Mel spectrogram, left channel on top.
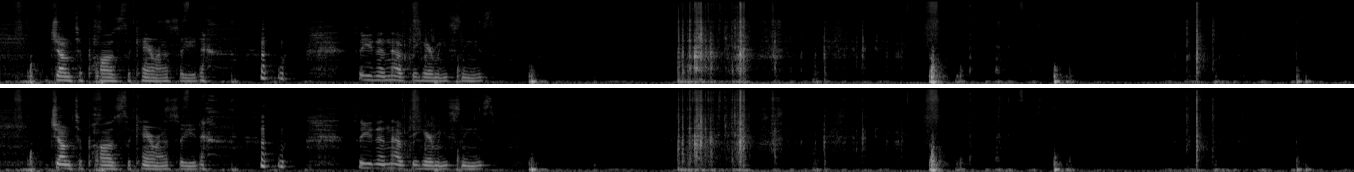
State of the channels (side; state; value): both; normal; correlation 0.49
